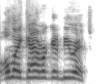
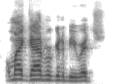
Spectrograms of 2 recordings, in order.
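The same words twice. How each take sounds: First: High, gushing fake joy; gleeful idiot parody; mock giddy excitement. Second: Said in the usual way. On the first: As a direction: ham up the campers' dumb glee. Mocking the campers' reaction.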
